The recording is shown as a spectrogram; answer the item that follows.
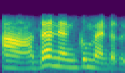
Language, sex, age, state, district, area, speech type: Malayalam, female, 18-30, Kerala, Kottayam, rural, conversation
